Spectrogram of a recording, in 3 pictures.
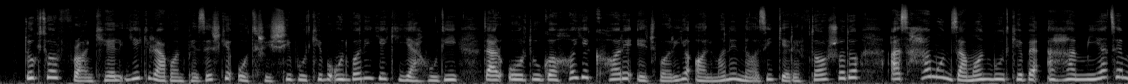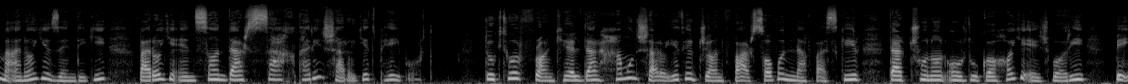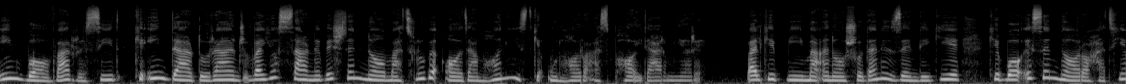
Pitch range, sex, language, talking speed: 185-245 Hz, female, Persian, 140 wpm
